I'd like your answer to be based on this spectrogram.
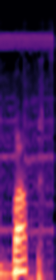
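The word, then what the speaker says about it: BAP: Diese Aussprache von Papa kommt aus dem Unkelerplatt, woher die Familie Niedecken stammt. Weil sie vom Kölschen Papp abwich, wurde Bapp zu Wolfgang Niedeckens Spitznamen.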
